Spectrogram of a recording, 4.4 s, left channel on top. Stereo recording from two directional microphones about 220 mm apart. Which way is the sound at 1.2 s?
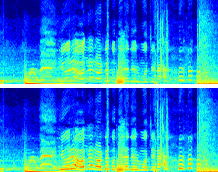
15° right (ahead or behind).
